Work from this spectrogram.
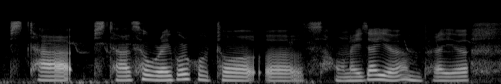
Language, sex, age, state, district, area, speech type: Bodo, female, 18-30, Assam, Udalguri, urban, spontaneous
